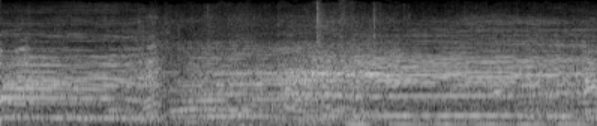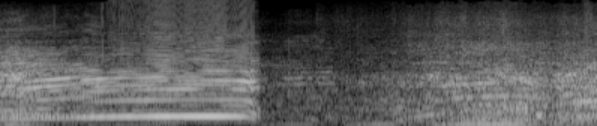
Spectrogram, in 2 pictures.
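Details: At a busy cattle market in Siyono, Gunung Kidul, Yogyakarta, Indonesia, Java cattle call with a drawn-out harmonic moo that rises in loudness then stops abruptly, followed by quieter crowd noise and voices.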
